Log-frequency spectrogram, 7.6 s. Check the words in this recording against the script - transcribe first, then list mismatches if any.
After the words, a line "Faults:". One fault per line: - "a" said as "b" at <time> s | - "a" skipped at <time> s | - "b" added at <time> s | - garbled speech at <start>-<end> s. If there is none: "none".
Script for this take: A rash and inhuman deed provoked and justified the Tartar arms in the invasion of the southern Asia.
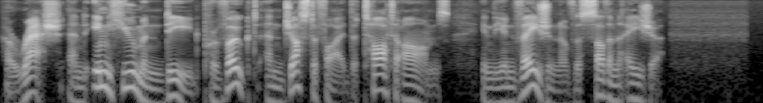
A rash and inhuman deed provoked and justified the Tartar arms in the invasion of the southern Asia.
Faults:
none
